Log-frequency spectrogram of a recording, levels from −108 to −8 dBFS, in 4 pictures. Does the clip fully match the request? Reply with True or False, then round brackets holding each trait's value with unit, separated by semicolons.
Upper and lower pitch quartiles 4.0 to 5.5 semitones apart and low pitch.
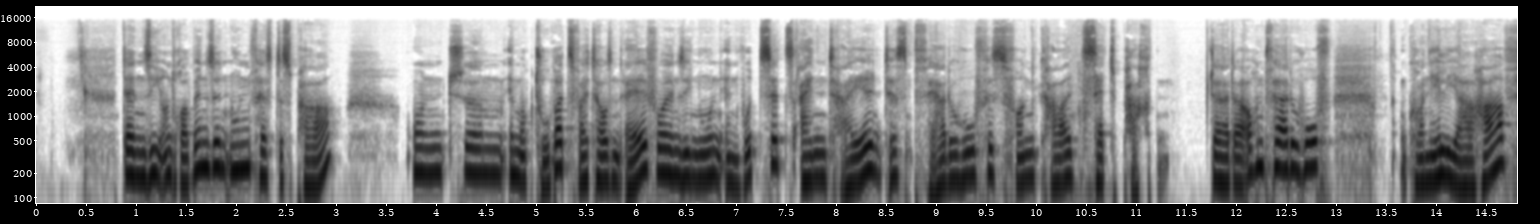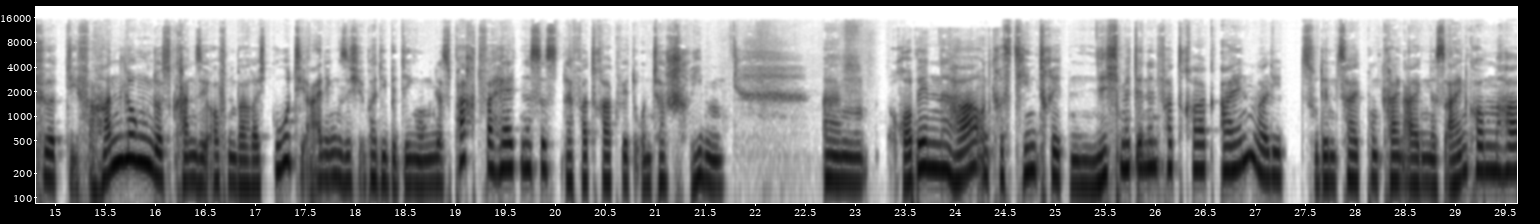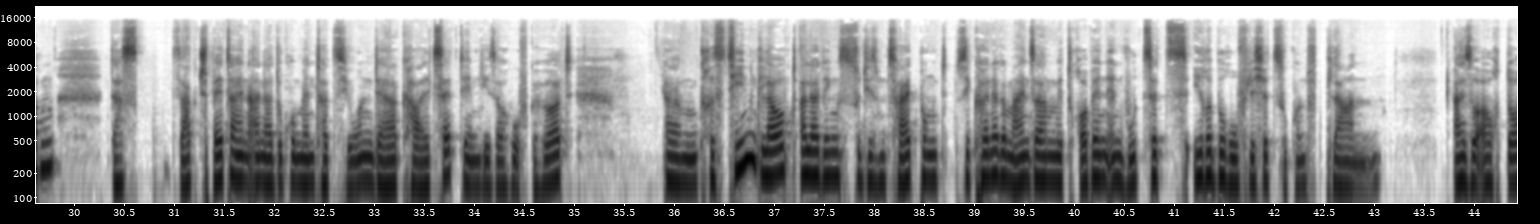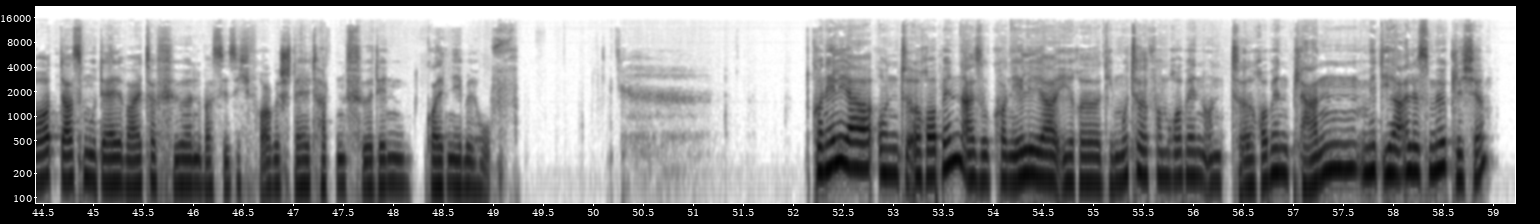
False (4.8 semitones; 170 Hz)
